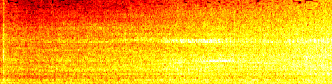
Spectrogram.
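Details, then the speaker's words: Scrap SEAT Ibiza, manual gearbox, first drive pulling away: harsh rough drone building steadily with a gritty uneven undertone, sounds awful but moving; cause not pinned down. "manual I mean manual there we go this sounds awful but it's moving which is a start"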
